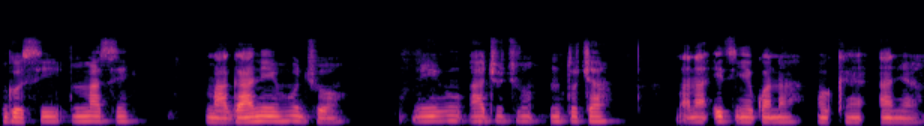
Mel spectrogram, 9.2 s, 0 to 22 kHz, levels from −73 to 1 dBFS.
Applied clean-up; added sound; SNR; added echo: none; none; none; none.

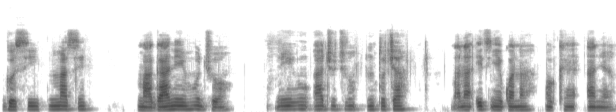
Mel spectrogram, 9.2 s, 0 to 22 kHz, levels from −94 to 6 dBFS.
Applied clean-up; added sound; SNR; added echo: neural mask model DeepFilterNet 3.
